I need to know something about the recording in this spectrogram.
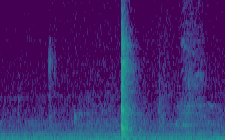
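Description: A single sharp clack about a second in: a plastic handheld TV set down on a wooden tabletop, over a faint steady hum.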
